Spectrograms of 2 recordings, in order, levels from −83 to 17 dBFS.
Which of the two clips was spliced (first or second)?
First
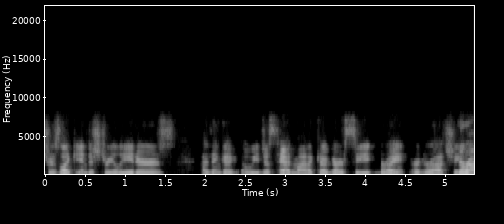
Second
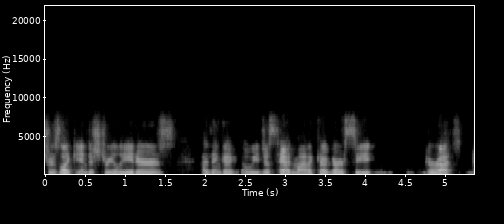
first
